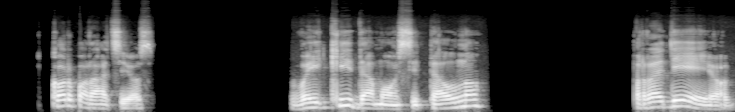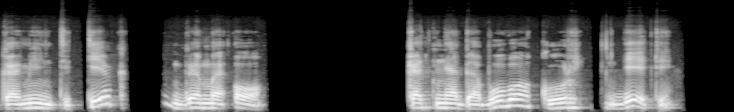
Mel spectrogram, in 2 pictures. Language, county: Lithuanian, Vilnius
